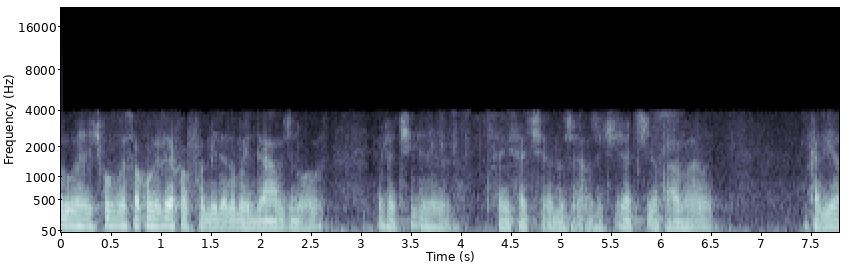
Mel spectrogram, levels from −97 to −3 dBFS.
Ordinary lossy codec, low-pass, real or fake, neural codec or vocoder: AAC, 16 kbps; 7.2 kHz; fake; vocoder, 44.1 kHz, 80 mel bands, Vocos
